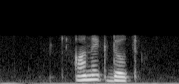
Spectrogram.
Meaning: anecdote, short funny story, joke
- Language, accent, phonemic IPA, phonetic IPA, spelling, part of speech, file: Armenian, Eastern Armenian, /ɑnekˈdot/, [ɑnekdót], անեկդոտ, noun, Hy-անեկդոտ.ogg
